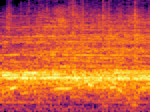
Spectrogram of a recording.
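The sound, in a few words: crowd cheering at a soccer match after a goal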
